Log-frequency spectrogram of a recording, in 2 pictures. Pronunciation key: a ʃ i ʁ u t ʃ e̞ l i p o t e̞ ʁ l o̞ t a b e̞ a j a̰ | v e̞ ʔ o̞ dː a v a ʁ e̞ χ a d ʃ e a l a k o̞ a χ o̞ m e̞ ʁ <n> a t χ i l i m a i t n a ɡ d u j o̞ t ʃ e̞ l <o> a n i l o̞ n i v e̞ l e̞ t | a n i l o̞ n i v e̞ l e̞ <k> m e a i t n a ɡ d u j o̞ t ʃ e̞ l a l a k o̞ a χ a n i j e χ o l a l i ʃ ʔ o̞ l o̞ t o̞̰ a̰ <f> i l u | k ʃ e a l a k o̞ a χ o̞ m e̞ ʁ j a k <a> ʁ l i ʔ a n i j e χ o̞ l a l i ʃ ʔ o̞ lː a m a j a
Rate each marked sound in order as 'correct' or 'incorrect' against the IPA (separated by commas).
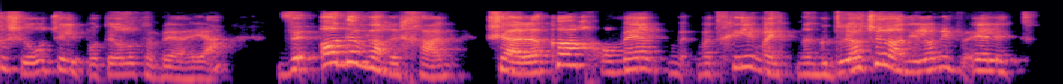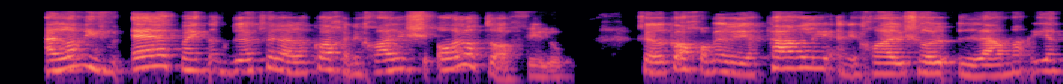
incorrect, correct, incorrect, correct, correct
